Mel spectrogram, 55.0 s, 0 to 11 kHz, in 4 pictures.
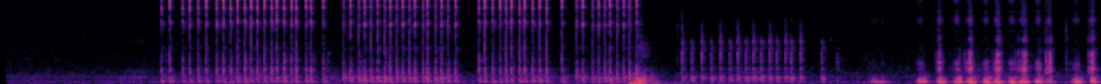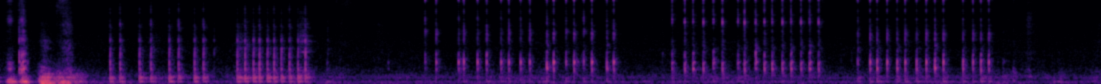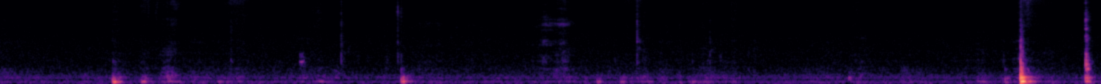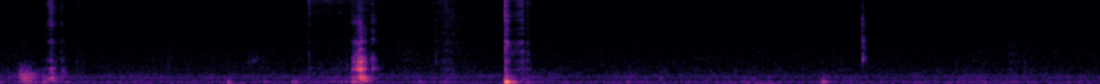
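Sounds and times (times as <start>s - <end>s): mouse buttons clicking rapidly: 2.0s - 8.1s, 19.1s - 26.2s.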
